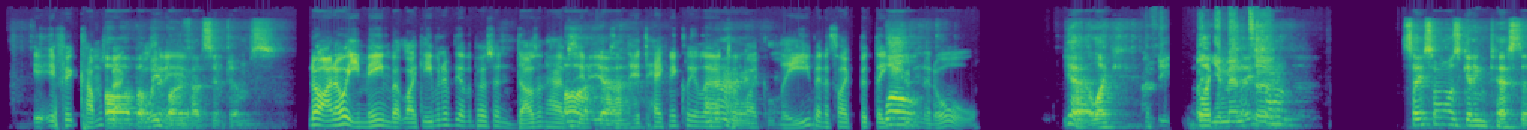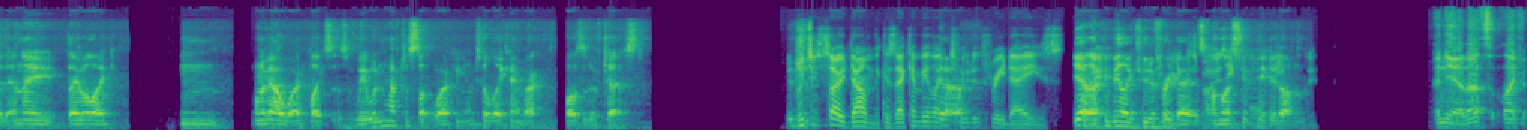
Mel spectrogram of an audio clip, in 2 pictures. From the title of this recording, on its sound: NPP episode #14 technical difficulties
